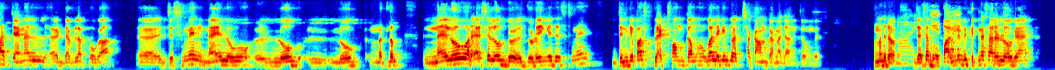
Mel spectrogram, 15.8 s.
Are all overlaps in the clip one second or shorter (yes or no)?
no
